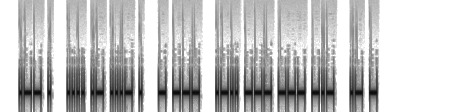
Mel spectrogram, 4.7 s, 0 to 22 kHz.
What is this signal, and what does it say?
Morse code, heard as a keyed tone, about 50 wpm, 700 Hz. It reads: WE HAVE TO LOOK AT
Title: Sets of 5 Words Encore2 50wpm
